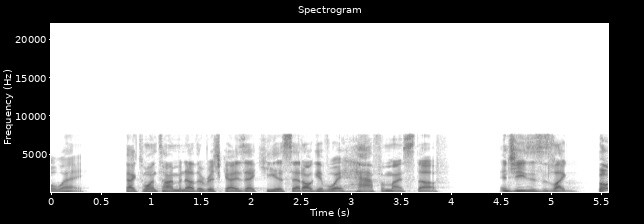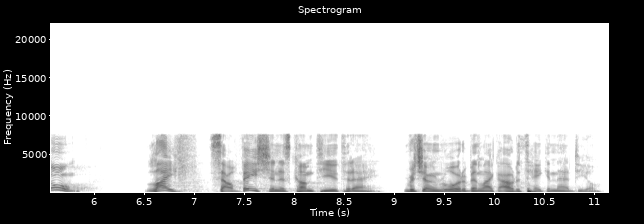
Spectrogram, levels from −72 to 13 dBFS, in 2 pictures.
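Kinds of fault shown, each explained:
No technical faults can be heard in this speech recording, and the signal holds steady throughout.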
